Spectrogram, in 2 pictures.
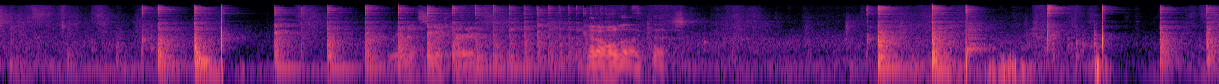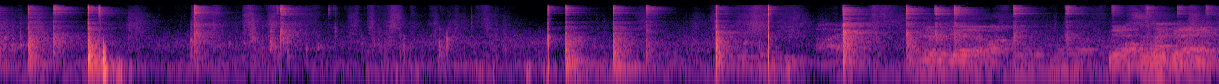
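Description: A ping-pong ball clicks sharply on a table and paddles.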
